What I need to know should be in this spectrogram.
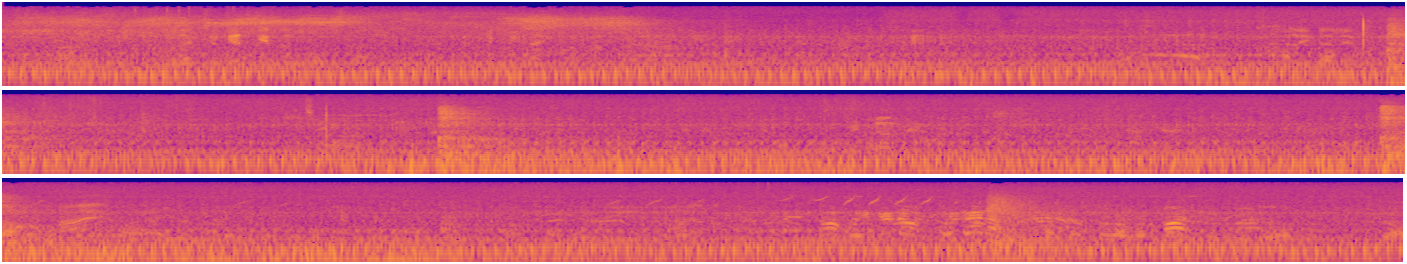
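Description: Several men talk and call out across an open field in the distance.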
